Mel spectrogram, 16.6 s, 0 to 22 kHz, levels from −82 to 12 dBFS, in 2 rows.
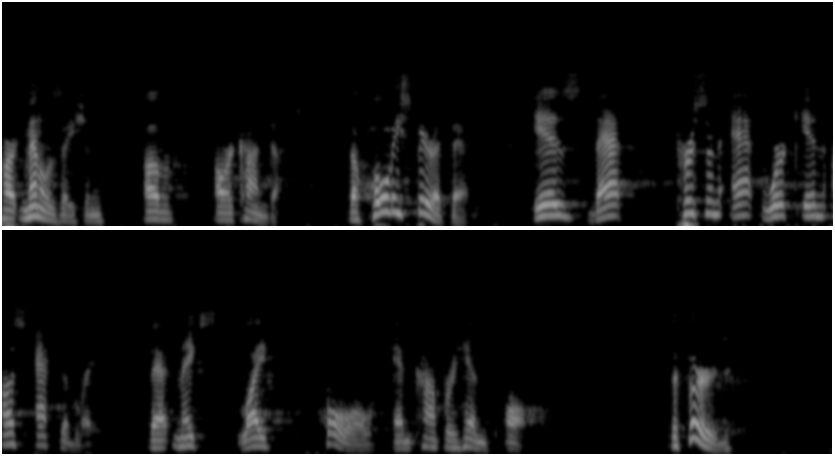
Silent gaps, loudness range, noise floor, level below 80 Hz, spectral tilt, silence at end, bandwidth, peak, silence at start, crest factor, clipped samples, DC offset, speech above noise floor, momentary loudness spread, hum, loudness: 9.61-9.66 s, 14.27-14.31 s, 14.40-14.44 s; 6 LU; under -90 dBFS; -56 dBFS; -6 dB/octave; 1.05 s; 6 kHz; -14 dBFS; 0 s; 20 dB; under 0.1%; under 0.1%; over 56 dB; 17 LU; none; -34 LUFS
